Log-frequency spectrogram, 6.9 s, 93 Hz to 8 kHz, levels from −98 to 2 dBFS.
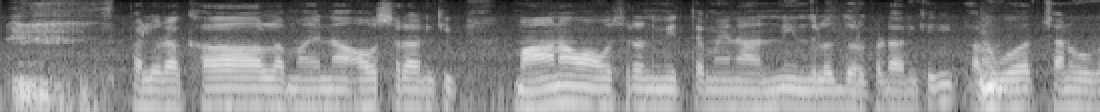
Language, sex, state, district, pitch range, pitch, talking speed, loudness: Telugu, male, Andhra Pradesh, Guntur, 110-120 Hz, 115 Hz, 85 wpm, -19 LUFS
